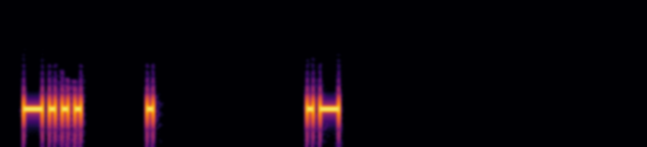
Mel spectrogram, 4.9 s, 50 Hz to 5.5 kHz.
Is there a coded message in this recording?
Yes: Morse code from 0.2 to 2.5 s, heard as a keyed tone, about 25 wpm, spaced as for 13 wpm, 600 Hz. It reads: BE A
